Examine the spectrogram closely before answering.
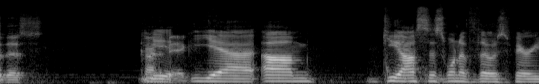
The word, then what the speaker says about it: Geass: This is the enchantment spell, and it's people pronounce it differently. Gias. Got it. Giat? Yes. Like Code Yes. Geass. Yes, Code Yes.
